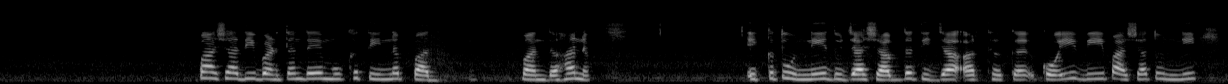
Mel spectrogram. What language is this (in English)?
Punjabi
